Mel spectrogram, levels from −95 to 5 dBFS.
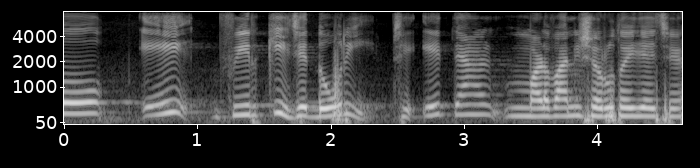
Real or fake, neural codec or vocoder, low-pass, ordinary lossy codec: real; none; none; none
